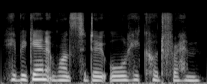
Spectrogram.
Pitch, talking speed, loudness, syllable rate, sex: 190 Hz, 320 wpm, -17 LUFS, 6.2 syllables/s, female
